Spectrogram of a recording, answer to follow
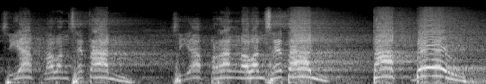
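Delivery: high, loud crowd-rousing shout; rallying battle cry. Real, not acted. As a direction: shout the call to arms at full force. Rallies crowd, calls takbir.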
